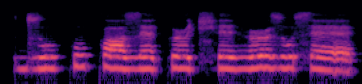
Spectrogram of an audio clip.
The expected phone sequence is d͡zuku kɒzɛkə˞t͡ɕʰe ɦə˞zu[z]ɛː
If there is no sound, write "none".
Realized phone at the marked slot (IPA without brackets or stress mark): s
